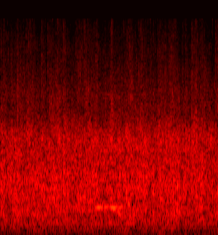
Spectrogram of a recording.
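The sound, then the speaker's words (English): Steady, dense applause from a crowd praising God and thanking Senator Rick Santorum, a continuous wash of many hands clapping at an even, fairly loud level throughout with no pauses. “Come on, we know how to clap around here.”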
